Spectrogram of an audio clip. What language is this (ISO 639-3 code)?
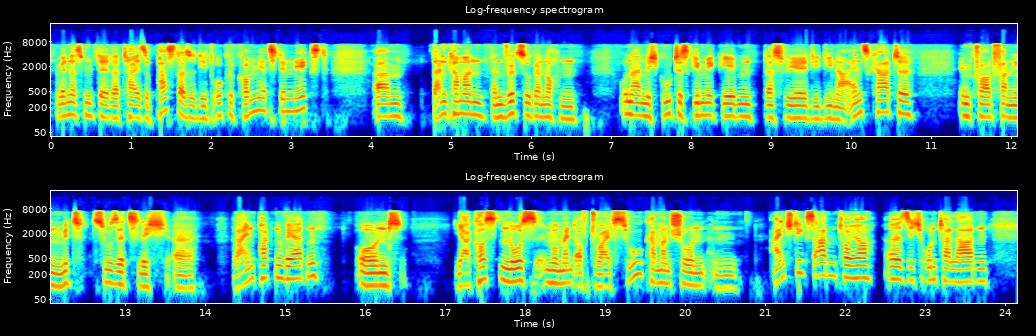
deu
